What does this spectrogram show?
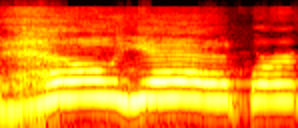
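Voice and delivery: very high, very loud top-of-the-lungs scream. Retelling a phone call's reaction to good news: imitating Erica screaming. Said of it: "she was screaming at the top of her lungs".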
